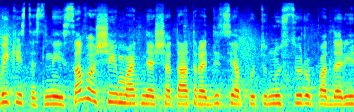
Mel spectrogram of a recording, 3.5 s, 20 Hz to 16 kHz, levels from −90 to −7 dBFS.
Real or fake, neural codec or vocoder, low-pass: real; none; 14.4 kHz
